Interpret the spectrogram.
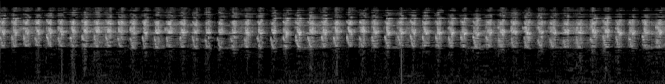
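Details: Unbroken ngekek from a lovebird: a shrill, dense, rattling chatter repeated about four times a second, even and intense from start to finish.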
